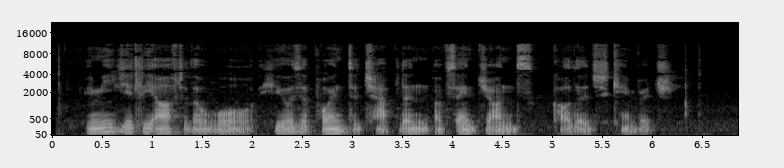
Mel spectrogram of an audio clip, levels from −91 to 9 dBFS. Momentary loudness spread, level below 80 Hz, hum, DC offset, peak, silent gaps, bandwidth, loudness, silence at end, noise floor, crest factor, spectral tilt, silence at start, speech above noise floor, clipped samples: 8 LU; -52 dBFS; none; under 0.1%; -12 dBFS; none; 11.5 kHz; -34 LUFS; 0.65 s; -66 dBFS; 22 dB; -5.5 dB/octave; 0.35 s; 32 dB; under 0.1%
